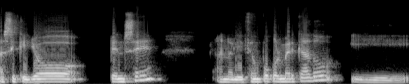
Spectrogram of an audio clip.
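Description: A man speaks at a fairly slow pace with a Catalan accent. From Andorra. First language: Catalan (speaking Spanish). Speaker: digital marketing consultant and content creator. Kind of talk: interview. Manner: frequent word repetitions.

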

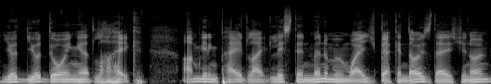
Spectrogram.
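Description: Over a silent background in a very clean recording, a man with a New Zealand accent talks at a fairly quick pace in a fairly low pitch. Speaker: restaurant owner. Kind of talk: casual chat.

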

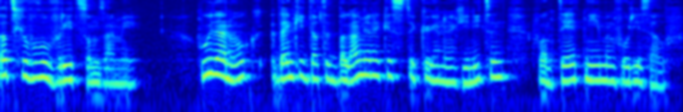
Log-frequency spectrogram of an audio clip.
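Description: A woman speaks at a moderate pace in a medium pitch, somewhat breathy, with fairly even intonation. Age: 18. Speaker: psychology student. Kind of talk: scripted narration.

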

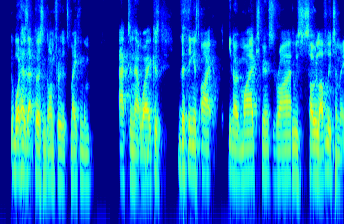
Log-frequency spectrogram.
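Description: The background is quiet. A man speaks at a medium pitch with an Australian accent. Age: 30s. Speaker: yacht deckhand and reality TV personality. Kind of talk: casual chat.

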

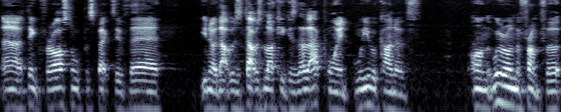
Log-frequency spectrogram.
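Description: With a London accent, a man speaks at a very fast pace and medium pitch, with ordinary pitch variation. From London, England. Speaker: football podcast co-host. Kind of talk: casual chat.

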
